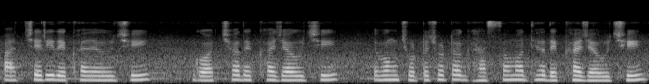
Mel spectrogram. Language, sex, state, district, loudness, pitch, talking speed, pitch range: Odia, female, Odisha, Malkangiri, -17 LUFS, 205 Hz, 90 wpm, 195-215 Hz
